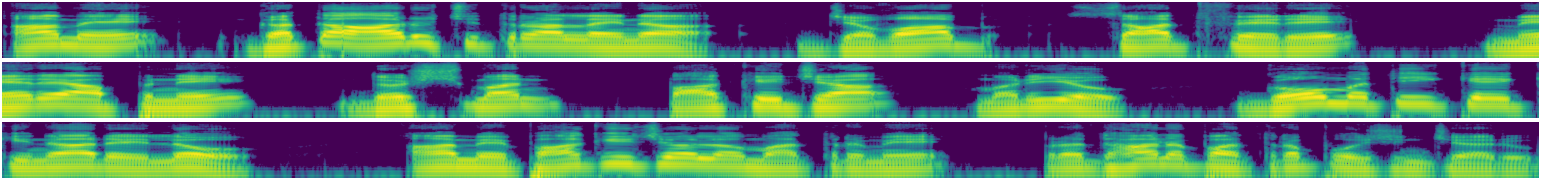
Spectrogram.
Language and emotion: Telugu, neutral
